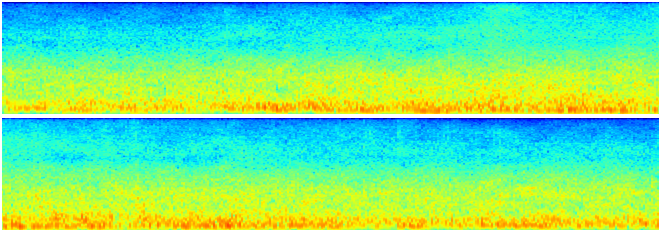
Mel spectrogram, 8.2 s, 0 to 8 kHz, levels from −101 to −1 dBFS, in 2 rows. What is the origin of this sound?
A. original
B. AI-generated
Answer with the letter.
B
